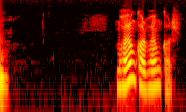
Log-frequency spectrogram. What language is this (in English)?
Bangla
